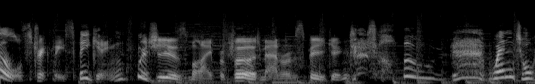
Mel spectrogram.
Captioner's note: chuckles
